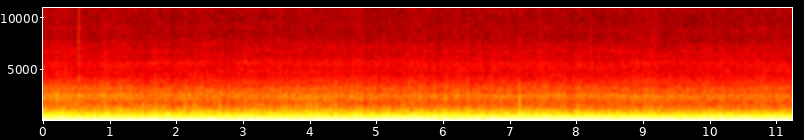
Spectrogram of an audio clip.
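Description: An aircraft engine drones steadily and loudly inside a cabin.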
